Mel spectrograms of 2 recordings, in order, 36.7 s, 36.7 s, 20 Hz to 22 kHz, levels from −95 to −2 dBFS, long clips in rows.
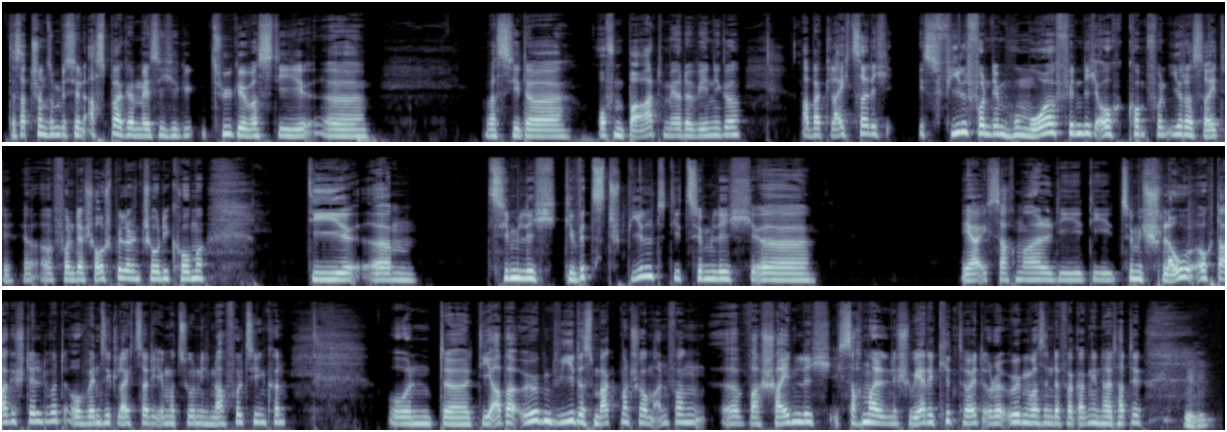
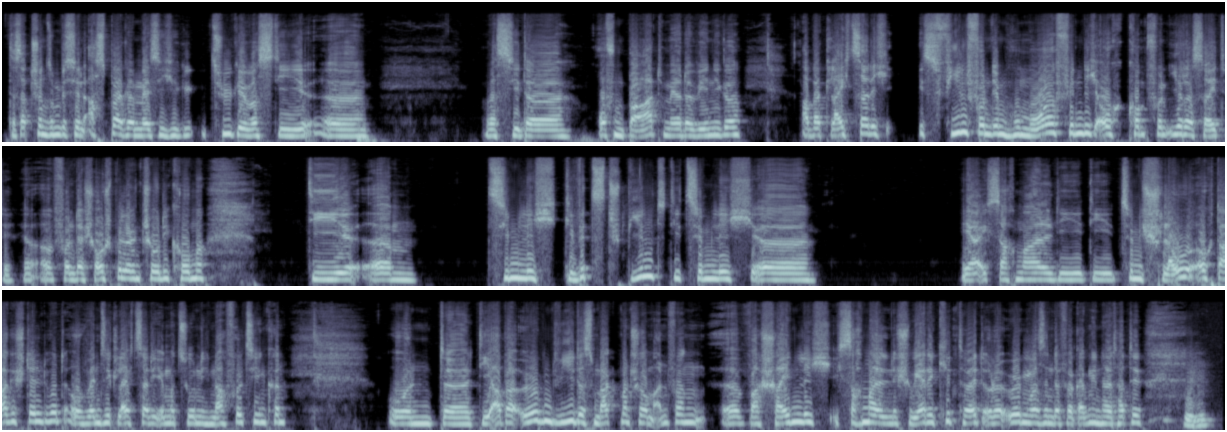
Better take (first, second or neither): first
